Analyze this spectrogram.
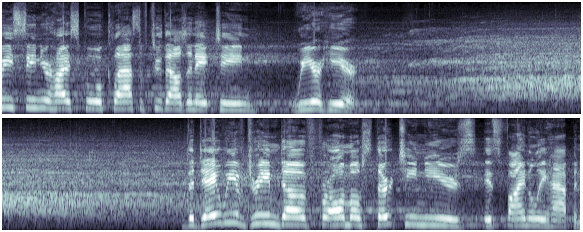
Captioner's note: cheers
